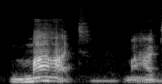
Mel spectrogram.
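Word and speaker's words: Maat: To the ancient black people of the Nile Valley, Mahat is spelled M-A-A-T, Mahat was the highest ethical commitment.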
